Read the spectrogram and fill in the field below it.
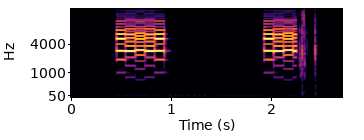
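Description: A telephone rings twice with bright electronic warbling tones, each burst lasting about half a second, loud, followed by a quick click as if the receiver is picked up.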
